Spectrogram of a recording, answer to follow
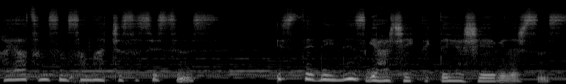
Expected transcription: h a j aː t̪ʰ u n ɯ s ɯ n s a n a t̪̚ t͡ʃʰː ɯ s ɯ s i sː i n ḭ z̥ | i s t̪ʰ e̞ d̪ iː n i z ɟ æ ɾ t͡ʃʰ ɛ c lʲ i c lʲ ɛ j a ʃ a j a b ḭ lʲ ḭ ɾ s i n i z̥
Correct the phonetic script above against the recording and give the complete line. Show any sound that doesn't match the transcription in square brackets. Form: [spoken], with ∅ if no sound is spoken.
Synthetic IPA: h a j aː t̪ʰ [ɯ] n ɯ [z] ɯ n s a n a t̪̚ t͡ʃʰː ɯ s ɯ s i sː i n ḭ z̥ | i s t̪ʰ e̞ d̪ iː n i z ɟ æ ɾ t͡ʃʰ ɛ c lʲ i c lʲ ɛ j a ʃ a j a b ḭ lʲ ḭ ɾ s i n i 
